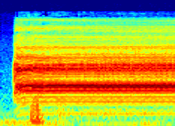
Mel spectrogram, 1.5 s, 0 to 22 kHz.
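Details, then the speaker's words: BSV-IC008 solar wireless drip irrigation controller, programmed for 4 minutes every 5 days: a loud, continuous, single-pitch buzz starts abruptly as it shows error E2 because there is no water supply. "Voilà, E2, c'est parce qu'il n'y a, il y a plus d'eau."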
